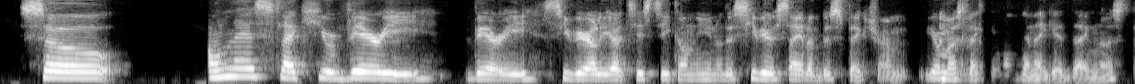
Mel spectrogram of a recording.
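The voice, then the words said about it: French accent. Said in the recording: “I grew up in France. So you can hear my accent. ... It's beautiful.”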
